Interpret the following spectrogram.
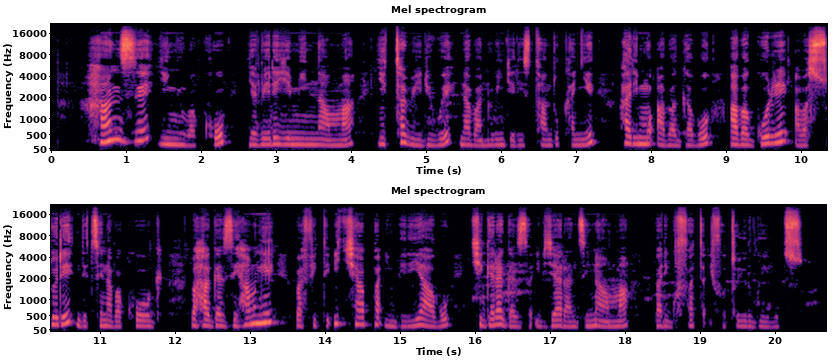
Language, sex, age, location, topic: Kinyarwanda, female, 18-24, Huye, health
